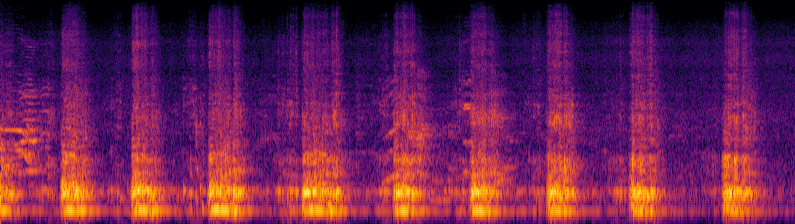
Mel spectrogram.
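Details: Roaring lion at Memphis Zoo in a run of short, deep, grunting bursts, each punched out roughly every three quarters of a second in a steady, rhythmic series, no other sounds prominent.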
